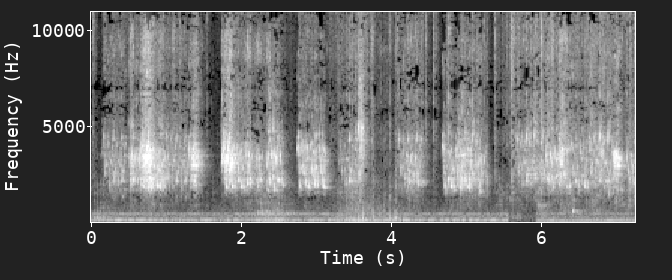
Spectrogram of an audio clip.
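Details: Pet budgerigars singing a continuous scratchy warble of rapid chattering phrases, each burst lasting about half a second with brief gaps, rough and buzzy throughout, against a low steady hum and a faint thud midway.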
